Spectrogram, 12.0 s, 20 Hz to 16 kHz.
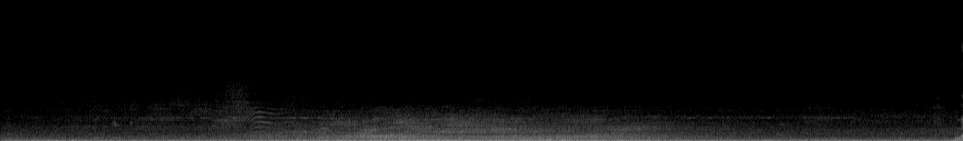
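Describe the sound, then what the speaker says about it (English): A 19-year-old Embraer E145 regional jet arriving at Charlotte Douglas International Airport from Lynchburg, Virginia gives a steady, moderately loud engine roar that swells slightly midway, heard continuously from a distance. "This one here is coming out of Lynchburg, Virginia. An E145"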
